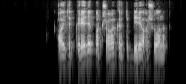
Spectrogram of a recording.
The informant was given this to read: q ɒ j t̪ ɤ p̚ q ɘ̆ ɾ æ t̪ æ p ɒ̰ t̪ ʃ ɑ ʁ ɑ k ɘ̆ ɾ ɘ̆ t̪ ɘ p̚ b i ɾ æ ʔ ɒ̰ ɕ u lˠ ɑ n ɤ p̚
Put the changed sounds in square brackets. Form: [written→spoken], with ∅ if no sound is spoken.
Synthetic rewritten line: q ɒ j t̪ ɤ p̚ [q→k] ɘ̆ ɾ æ [t̪→d̪] æ p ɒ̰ t̪ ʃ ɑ ʁ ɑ k ɘ̆ ɾ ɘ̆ t̪ ɘ p̚ b i ɾ æ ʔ ɒ̰ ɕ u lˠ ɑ n ɤ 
